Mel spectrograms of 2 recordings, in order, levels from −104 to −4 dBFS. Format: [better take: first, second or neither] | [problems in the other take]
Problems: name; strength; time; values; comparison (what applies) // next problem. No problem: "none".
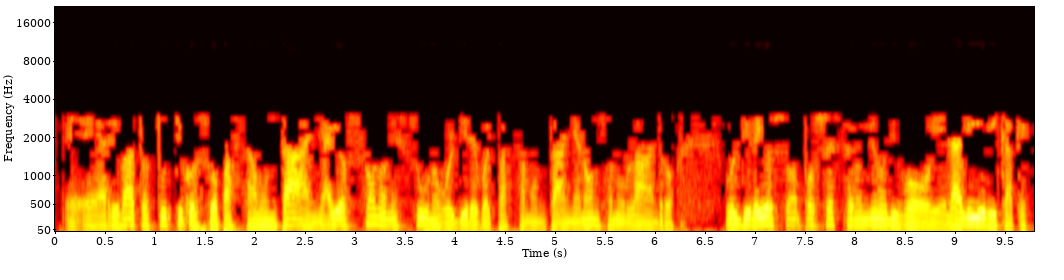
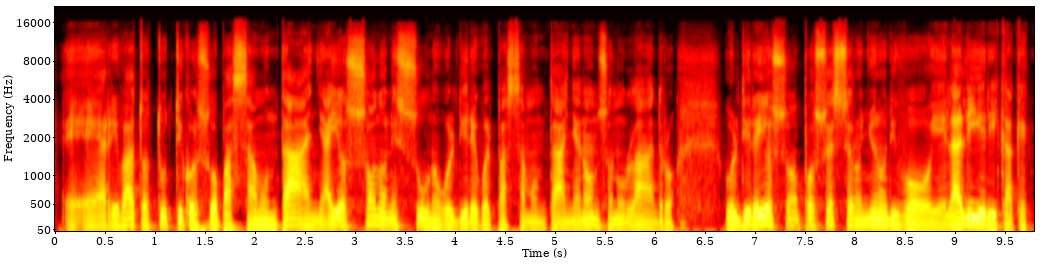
second | garbled, watery; badly; nothing above 3 kHz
